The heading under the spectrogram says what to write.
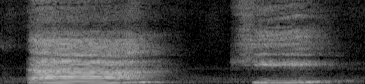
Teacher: O som do X, táxi, vai ser de S, de CS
